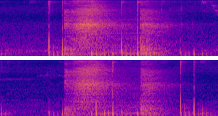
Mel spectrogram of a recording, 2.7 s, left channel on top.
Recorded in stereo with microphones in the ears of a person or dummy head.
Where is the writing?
50° left (ahead or behind), 1.3 m.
